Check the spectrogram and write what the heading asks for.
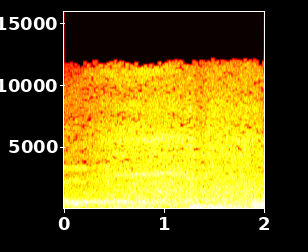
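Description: Several 1/10-scale 2WD electric off-road RC buggies racing on an indoor track: a steady rushing noise of motors and tyres, with a faint whine rising and falling as the cars speed up and slow.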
